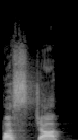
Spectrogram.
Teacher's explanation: सबसे ज्यादा जोर लग रहा है च क्योंकि च में आ की मात्रा लगी है और त का उच्चारण पूरा ना होने के कारण यहां पर हलंत लगा है।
